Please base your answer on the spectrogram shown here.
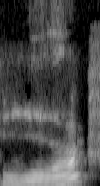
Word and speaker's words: were: Essa pronúncia, pessoal, a gente tem que ter cuidado para não ficar aparecendo where. Where é onde, né? E o were é estavam ou eram. Então a pronúncia war para dentro da garganta, tá?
